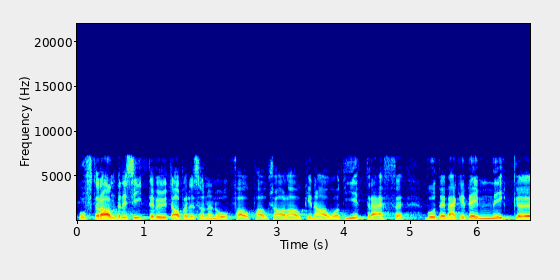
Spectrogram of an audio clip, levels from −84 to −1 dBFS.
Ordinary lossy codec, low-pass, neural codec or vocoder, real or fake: none; 7.2 kHz; codec, 16 kHz, 16 kbps, FunCodec, trained on Chinese and English, 50 frames a second; fake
